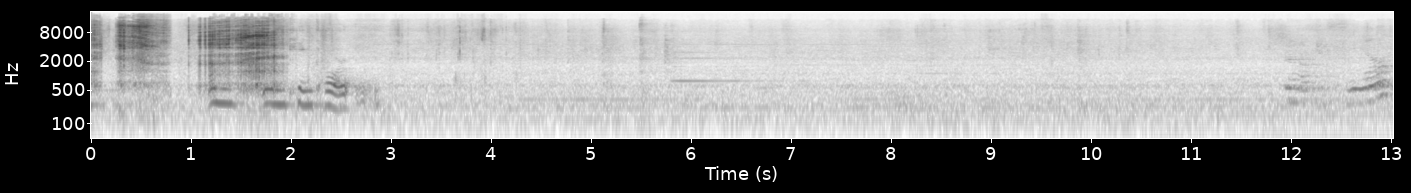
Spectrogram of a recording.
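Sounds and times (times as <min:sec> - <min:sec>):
elevator machinery hum and rumble: 0:05.0 - 0:12.9.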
